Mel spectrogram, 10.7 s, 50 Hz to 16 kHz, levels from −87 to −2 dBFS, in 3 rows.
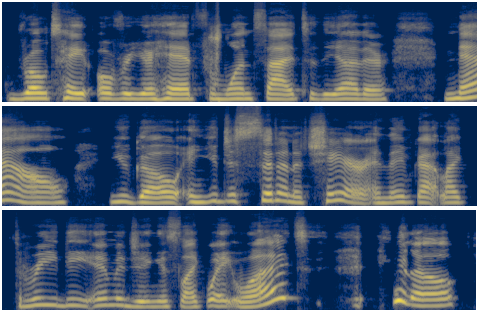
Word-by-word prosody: rotate 195 0 +5
over 190 -1 +1
your 180 0 +2
head 180 0 +3
from 180 -1 -3
1 185 0 -1
side 175 -2 +2
to 185 - -8
the 175 +1 -2
other. 175 -2 -1 0.4
Now, 200 -2 +1 0.3
you 220 +1 -4
go 190 -1 +2
and 205 -1 -1
you 240 - -6
just 235 +1 -3
sit 260 0 +2
in 245 -5 -1
a 195 - -3
chair 250 +2 -1
and 180 0 -5
they've 200 +1 -4
got, 195 -2 -2
like, 195 0 -3 0.2
3D 230 -1 -4
imaging, 215 -6 -2
it's 190 +1 -4
like, 180 +1 -1
"Wait, 200 -3 0
what?" 190 - +4 0.9
You 400 -1 +7
know? 225 +2 +3
195 Hz, 180 wpm, -22 LUFS, 185-225 Hz, 0.9 s, You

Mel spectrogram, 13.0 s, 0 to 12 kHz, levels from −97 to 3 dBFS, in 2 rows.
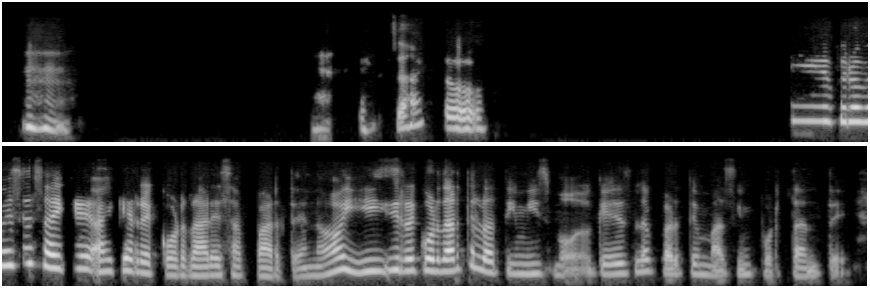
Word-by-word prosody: Ujú. 235 -5 -1 2.2
Exacto. 225 - -1 2.3
Sí, 390 - -7 0.3
pero 370 -1 +5
a - - +4
veces 380 +1 +2
hay 320 -3 +8
que 310 -2 +2
hay 255 - +2
que 270 +1 +2
recordar 185 -5 0
esa 185 -1 -5
parte, 165 -1 -5
¿no? 205 +11 +1
Y 260 +1 0
y - - +4
recordártelo 265 +3 +4
a 235 - +1
ti 215 -3 -10
mismo, 205 0 -8 0.2
que 200 +1 -3
es 215 - -6
la 255 +1 -4
parte 220 -5 -5
más 195 - -7
importante, 85 -3 -9
240 Hz, 120 wpm, -22 LUFS, 200-280 Hz, 2.3 s, hay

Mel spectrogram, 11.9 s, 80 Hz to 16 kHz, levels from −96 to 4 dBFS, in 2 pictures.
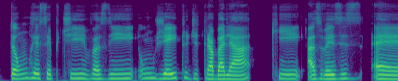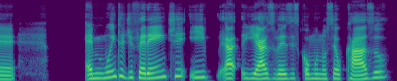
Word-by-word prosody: tão 195 +2 -1
receptivas 205 -2 -4
e, 200 +1 -5
um 215 +3 -7
jeito 210 +3 0
de 200 0 -12
trabalhar 180 -3 +1 0.3
que 190 -2 -6
às 185 +1 0
vezes 195 +2 -3 0.2
eh 175 -3 +1 1.1
é 200 - +4
muito 245 +8 0
diferente 245 +5 +2
e 250 +1 -3 0.2
a 210 +1 +7
e 210 -1 0
às 200 +1 +7
vezes 200 +1 -1
como 205 +1 -3
no 195 -1 -3
seu 195 0 -2
caso, 205 +8 +3
200 Hz, 115 wpm, -21 LUFS, 190-215 Hz, 1.1 s, a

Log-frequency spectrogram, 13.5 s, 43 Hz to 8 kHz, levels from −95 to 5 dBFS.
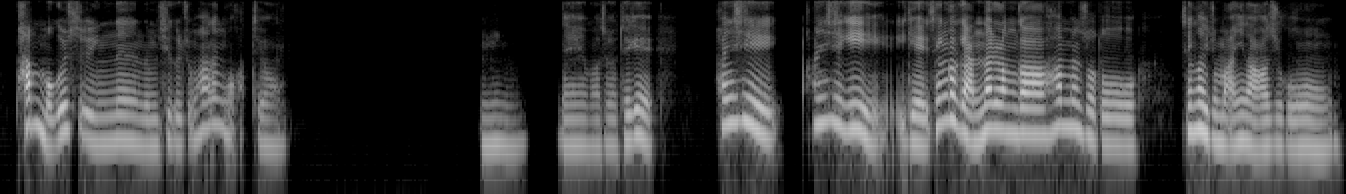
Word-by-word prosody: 밥 270 +2 +4
먹을 225 - +1
수 215 -5 -7
있는 175 0 -5
음식을 160 +2 -9
좀 175 - -12
하는 255 +4 -5
것 - - -9
같아요. 160 -1 -14 1.9
음. 160 0 -10 0.3
네. 160 -3 -9
맞아요. 155 +1 -12
되게 180 0 -2 0.6
한식, 270 -7 +1 0.2
한식이 260 - -1
이게 170 -2 -1
'생각이 285 -2 +3
안 180 +2 +6
날란가.' 225 -3 +6
하면서도 195 -10 -1 0.4
생각이 235 -1 +4
좀 180 -3 -3
많이 170 +1 0
나 165 -3 +1
가지고 155 -1 -4
180 Hz, 225 characters per minute, -26 LUFS, 160-240 Hz, 1.9 s, 안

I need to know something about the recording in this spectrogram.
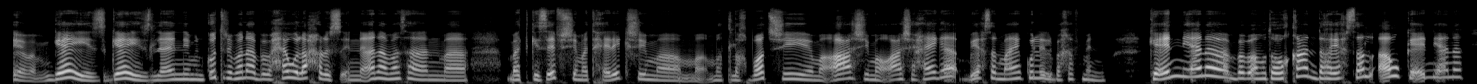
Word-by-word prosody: إمم 175 0 -7
جايز، 225 - +3
جايز 225 -5 +3
لأن 230 +4 -1
من 225 -1 -6
كتْر 295 +1 -4
ما 280 - 0
أنا 300 -1 +1
باحاول 280 +5 0
أحرِص 255 -7 0
إن 205 -1 -10
أنا 265 +4 +2
مثلًا 255 -4 -2
ما 190 -3 -4 0.4
ما 210 -3 -3
اتكسِفش، 235 +5 -1
ما 210 -3 -5
اتحرِجْش 240 +6 -4
ما 195 -7 -5
ما 145 +1 -12
ما 195 - -14
اتلخبطْش، 210 +7 -2 0.2
ما 195 -2 -7
أقعْش، 255 0 +2
ما 210 -3 -6
أوقّعش 230 +2 -2
حاجة، 290 +12 0
بيحصل 285 -4 -4
معايا 250 +3 -1
كلّ 295 +1 -5
اللي - - -5
باخاف 240 +3 -11
منّه، 195 -5 -10 0.4
كإنّي 320 +9 +5
أنا 385 -4 +5
بابقى 270 -1 0
متوقّعة 270 +8 +3
إن 300 - -6
ده 270 -2 -1
هيحصل، 320 +7 +1
أو 380 +1 +5
كإني 320 0 -2
أنا 340 0 -5
250 Hz, 175 wpm, -23 LUFS, 210-285 Hz, 0.4 s, كإنّي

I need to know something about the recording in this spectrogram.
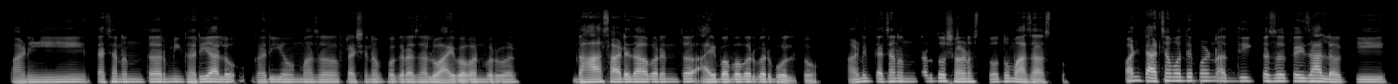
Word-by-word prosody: आणि 110 +3 -1
त्याच्यानंतर 120 0 0
मी 125 +1 -2
घरी 115 +1 +1
आलो. 120 -2 +3 0.2
घरी 105 +2 -2
येऊन 110 0 -1
माझं 110 0 -1
फ्रेशन 105 +1 -4
अप 110 +2 -4
वगैरे 110 0 0
झालो. 105 0 +1
आई-बाबांबरोबर 105 +1 +1 0.6
10.00 115 +1 +4
10.30 120 0 +3
पर्यंत 120 0 -1
आई-बाबांबरोबर 120 0 +2
बोलतो 90 -4 -1 0.3
आणि 115 +8 -1
त्याच्यानंतर 140 +1 -2
तो 155 - +4
क्षण 130 -2 +2
असतो, 120 -1 -3
तो 140 - +1
माझा 110 -6 +2
असतो. 95 - -10 0.6
पण 175 - 0
त्याच्यामध्ये 170 +2 +3
पण 170 -1 -2
अगदी 155 +2 -3
कसं 155 0 +2
काही 150 -1 +2
झालं 140 -6 +3
की 115 0 -3
120 Hz, 145 wpm, -24 LUFS, 110-130 Hz, 0.6 s, 10.00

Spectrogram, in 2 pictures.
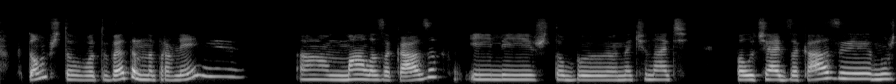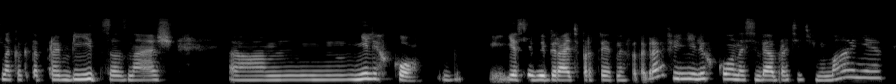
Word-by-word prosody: в - - -28
том, 340 - +1
что 215 -2 -4
вот 200 0 -3
в 205 - -6
этом 240 -1 +5
направлении, 330 - -3 0.5
а, 225 -1 -2
мало 215 +1 +3
заказов 205 - +2 0.2
или 220 -1 0
чтобы 205 -1 -1
начинать 215 +1 -4 0.4
получать 215 0 +3
заказы, 255 +4 +2
нужно 235 -1 0
как-то 215 0 -7
пробиться, 215 0 +1
знаешь, 205 +1 -4 0.5
ам, 210 +2 -3
нелегко 230 -9 +2
в 220 +3 -12 0.3
Если 215 0 +1
выбирать 205 -1 +4
портретные 200 -1 -4
фотографии, 320 - -2
нелегко 255 -1 +2
на 215 -2 +1
себя 210 0 +1
обратить 210 +2 -4
внимание, 305 +10 -4
215 Hz, 105 wpm, -24 LUFS, 205-235 Hz, 0.5 s, этом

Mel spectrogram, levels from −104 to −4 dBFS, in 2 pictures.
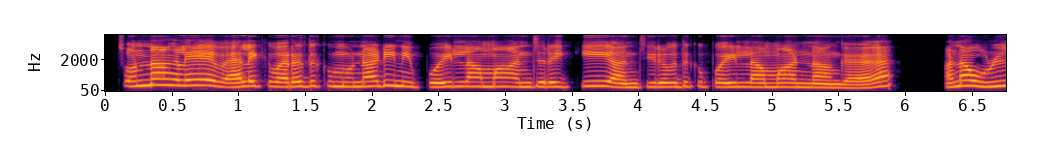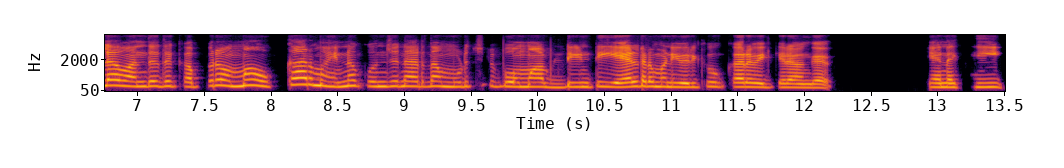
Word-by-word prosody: சொன்னாங்களே 305 +2 +4 0.2
வேலைக்கு 255 +4 +2
வர்றதுக்கு 255 +3 -1
முன்னாடி 255 +4 +2
நீ 250 - +1
போயிர்லாமா 245 +2 0
5:30க்கி, 235 +2 -1 0.2
5:20க்கு 225 +4 -4
போய்ரலாமான்னாங்க. 215 -4 -1 0.8
ஆனா 280 - +3 0.2
உள்ள 260 +4 0 0.2
வந்ததுக்கு 255 -1 -2
அப்புறம் 285 +5 -2
அம்மா 300 +4 +1
உக்காரும்மா, 330 +3 +1
இன்னும் 275 +1 -3
கொஞ்சம் 255 +1 -2
நேரம் 255 0 -2
தான் 250 -2 -1
முடிச்சிட்டு 250 +2 -10
போம்மா 235 -1 0
அப்டின்டு 230 +4 -3
7:30 240 -2 +2
வரைக்கும் 220 +3 -4
உட்கார 225 -1 +2
வைக்கிறாங்க. 195 -2 -2 0.9
எனக்கி 210 +1 -3
240 Hz, 120 wpm, -22 LUFS, 225-265 Hz, 0.9 s, சொன்னாங்களே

